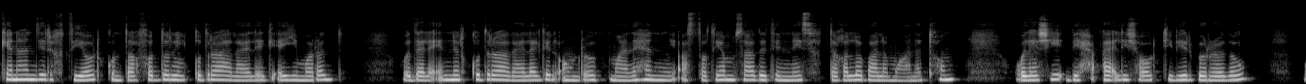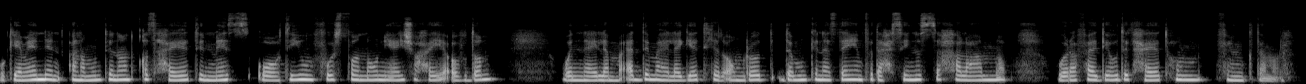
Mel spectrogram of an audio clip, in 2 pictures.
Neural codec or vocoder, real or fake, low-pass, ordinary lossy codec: codec, 24 kHz, 0.9 kbps, WavTokenizer, medium speech release version 1; fake; none; none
